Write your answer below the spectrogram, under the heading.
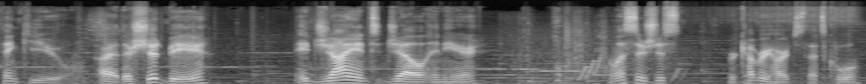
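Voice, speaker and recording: Soft music sits behind this man as he chats playfully about the video game he's playing, dropping jokey asides like a typical let's play host. His voice is lowish, slow and creaky, with frequent pauses and a slight congestion that leaves his throat sounding a bit off.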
